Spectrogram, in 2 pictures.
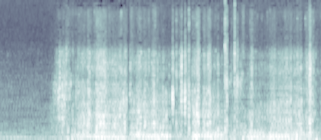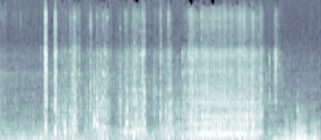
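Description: Plastic pull wagon rolling over asphalt: its wheels rumble and rattle, with sharp clicks and clatters from the load of pebbles jostling in the tub. It starts moving about a second in, eases briefly around the middle, and stops shortly before the end.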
